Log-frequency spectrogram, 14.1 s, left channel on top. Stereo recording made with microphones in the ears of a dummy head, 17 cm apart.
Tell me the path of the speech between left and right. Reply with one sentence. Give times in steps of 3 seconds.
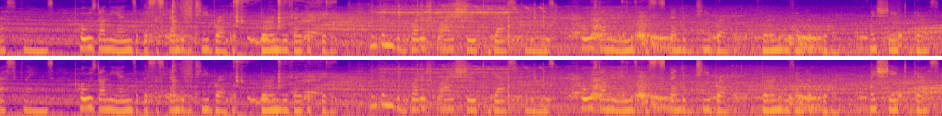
In this clip you hear the speech in the centre from 0 s, on the left from 3 s, in the centre from 6 s and on the right from 9 s.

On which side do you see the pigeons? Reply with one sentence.
In this clip you hear the pigeons on the left.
